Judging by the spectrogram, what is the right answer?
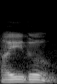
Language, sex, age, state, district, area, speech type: Kannada, male, 30-45, Karnataka, Mandya, rural, read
